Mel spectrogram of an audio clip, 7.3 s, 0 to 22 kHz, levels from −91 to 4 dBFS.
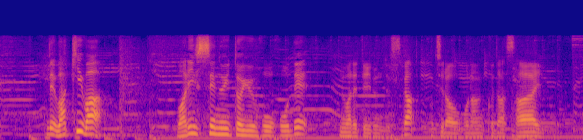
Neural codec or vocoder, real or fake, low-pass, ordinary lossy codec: none; real; none; none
